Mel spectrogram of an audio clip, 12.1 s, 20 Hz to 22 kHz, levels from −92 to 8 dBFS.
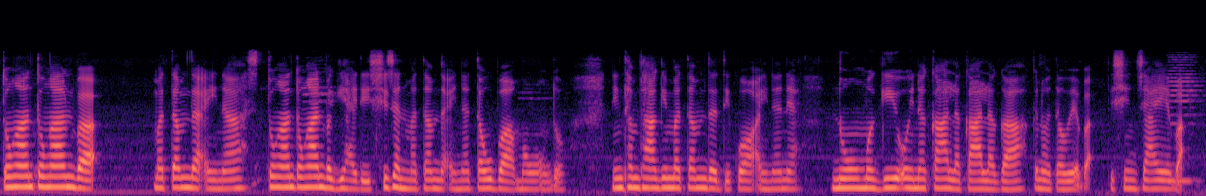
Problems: background sounds at intervals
